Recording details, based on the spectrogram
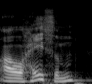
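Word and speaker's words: al-Haytham: pronounce al hai ibm al haitham and actually your first attempt was the best as it should be pronounced with a soft th he also sent me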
